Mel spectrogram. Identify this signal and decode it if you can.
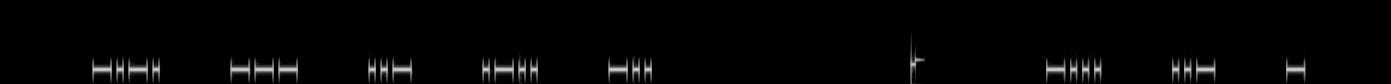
Morse code, heard as a keyed tone, about 20 wpm, spaced as for 9 wpm, 700 Hz. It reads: COULD BUT
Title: 4x Character Spacing - Top 100 Words - 20wpm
